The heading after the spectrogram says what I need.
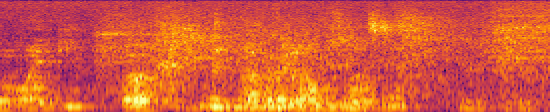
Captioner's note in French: rires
